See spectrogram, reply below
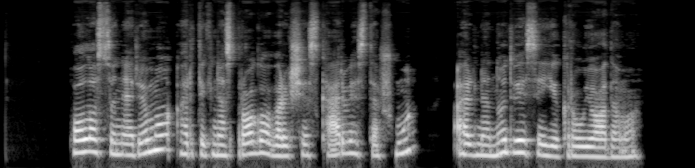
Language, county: Lithuanian, Marijampolė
